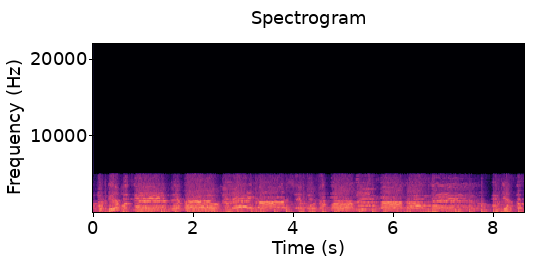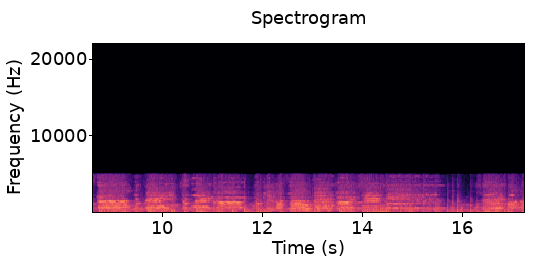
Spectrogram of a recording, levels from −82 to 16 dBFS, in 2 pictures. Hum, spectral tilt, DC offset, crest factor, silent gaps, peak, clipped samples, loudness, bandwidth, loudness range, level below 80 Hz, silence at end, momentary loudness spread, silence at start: none; -4 dB/octave; under 0.1%; 12 dB; none; -2 dBFS; under 0.1%; -13 LUFS; 5.2 kHz; 4 LU; -50 dBFS; 0 s; 9 LU; 0 s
